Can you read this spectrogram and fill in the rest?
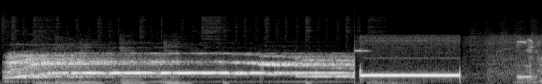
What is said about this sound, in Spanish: A ver, no haga ruido, ahí se está marcando.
